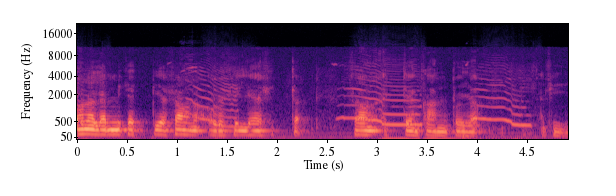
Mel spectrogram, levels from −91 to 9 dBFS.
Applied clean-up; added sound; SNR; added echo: none; Dog; 10 dB; none.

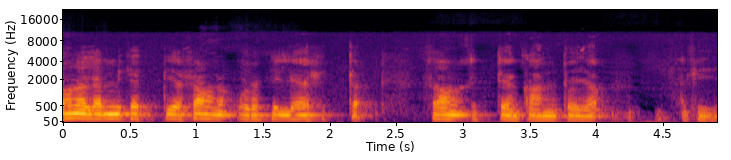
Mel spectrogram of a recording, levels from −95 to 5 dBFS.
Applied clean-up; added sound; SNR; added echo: neural mask model Resemble Enhance denoiser.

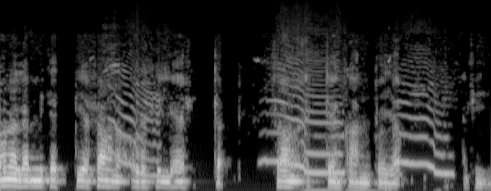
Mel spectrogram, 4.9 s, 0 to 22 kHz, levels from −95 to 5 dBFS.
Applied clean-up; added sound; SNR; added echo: classical method spectral subtraction.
